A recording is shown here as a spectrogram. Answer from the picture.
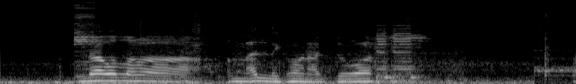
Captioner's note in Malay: bertutur dalam bahasa Arab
